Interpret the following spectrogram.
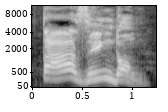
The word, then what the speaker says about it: তাজিংডং: উচ্চারণটা হবে তা জিংডং।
